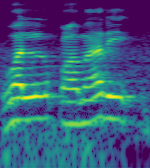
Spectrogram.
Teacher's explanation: لام کے اوپر جزم ہے, جزم والے حرف کو پیچھے والے حرف سے ملا کر پڑھتے ہیں. لام میں قلقلہ نہ ہوگا اس لیے کہ لام قلقلہ کے 5 حروف میں سے نہیں ہے. · را کے نیچے زیر ہے اس لیے را باریک ہوگی. والقمری. واو کے اوپر زبر ہے, زبر کو جلدی پڑھے تھوڑا بھی نہ کھینچے. · والقمری. واو کے اوپر زبر ہے, زبر کو جلدی پڑھے تھوڑا بھی نہ کھینچے. الف لام تعریف کے بعد حروف قمری کے 14 حروف میں سے قاف ہے, اس لیے الف کو نہ پڑھیں گے, صرف لام کو پڑھیں گے.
